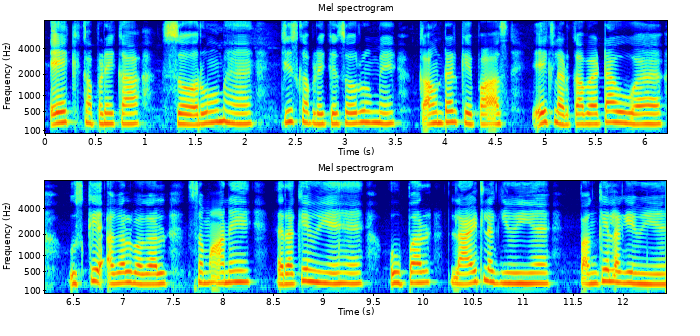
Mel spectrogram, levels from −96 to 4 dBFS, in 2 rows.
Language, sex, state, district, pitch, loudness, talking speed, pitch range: Hindi, female, Bihar, East Champaran, 235 Hz, -21 LUFS, 165 wpm, 230-255 Hz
